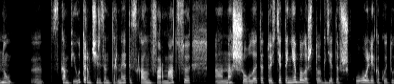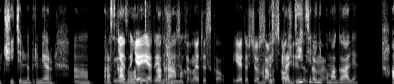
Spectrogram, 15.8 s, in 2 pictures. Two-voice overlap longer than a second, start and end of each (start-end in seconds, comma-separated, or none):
10.1-11.7, 13.0-14.5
